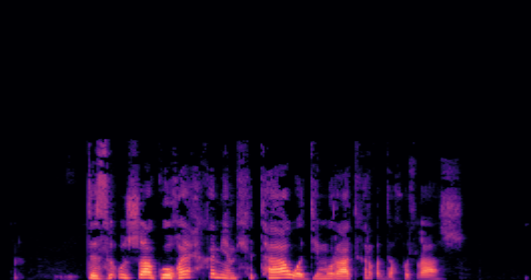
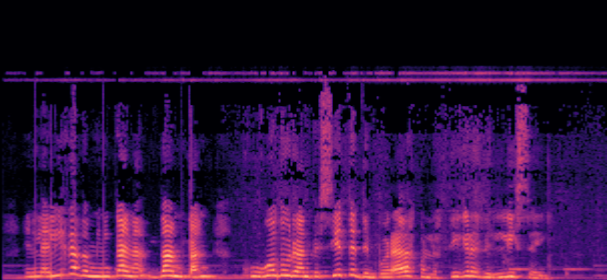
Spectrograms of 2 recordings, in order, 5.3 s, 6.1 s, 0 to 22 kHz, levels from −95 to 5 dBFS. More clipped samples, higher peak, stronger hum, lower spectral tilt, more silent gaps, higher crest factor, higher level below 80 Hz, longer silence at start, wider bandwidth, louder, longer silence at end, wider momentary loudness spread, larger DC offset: neither; about the same, -4 dBFS vs -2 dBFS; neither; first, -5.5 dB/octave vs -3.5 dB/octave; neither; about the same, 20 dB vs 18 dB; second, -80 dBFS vs -66 dBFS; first, 0.9 s vs 0.15 s; second, 11.5 kHz vs 17 kHz; second, -22 LUFS vs -18 LUFS; first, 0.95 s vs 0.35 s; first, 16 LU vs 11 LU; neither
